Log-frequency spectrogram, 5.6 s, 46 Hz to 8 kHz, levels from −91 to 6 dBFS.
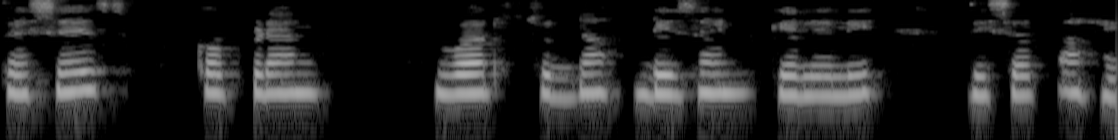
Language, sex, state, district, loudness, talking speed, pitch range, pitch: Marathi, female, Maharashtra, Dhule, -36 LUFS, 85 wpm, 255-265 Hz, 260 Hz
